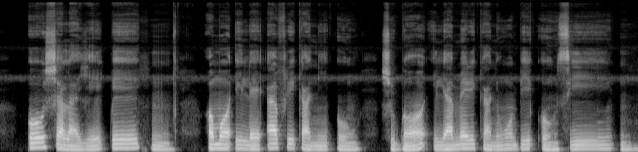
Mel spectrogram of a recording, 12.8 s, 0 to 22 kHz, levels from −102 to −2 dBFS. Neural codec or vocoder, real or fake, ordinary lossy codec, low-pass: none; real; none; none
